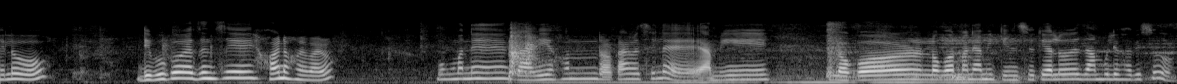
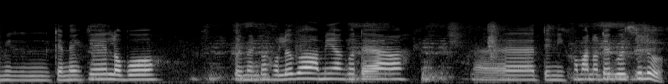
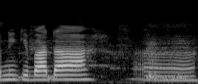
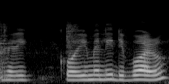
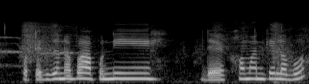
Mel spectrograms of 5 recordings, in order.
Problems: constant background noise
